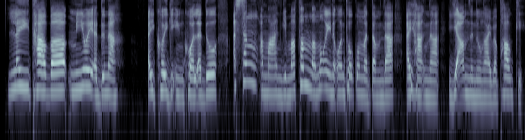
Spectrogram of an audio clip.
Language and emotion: Manipuri, happy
